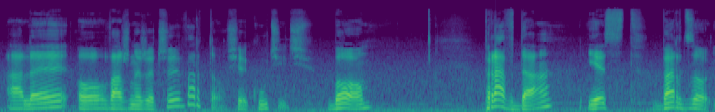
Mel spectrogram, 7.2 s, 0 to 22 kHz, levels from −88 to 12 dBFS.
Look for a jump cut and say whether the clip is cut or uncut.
uncut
